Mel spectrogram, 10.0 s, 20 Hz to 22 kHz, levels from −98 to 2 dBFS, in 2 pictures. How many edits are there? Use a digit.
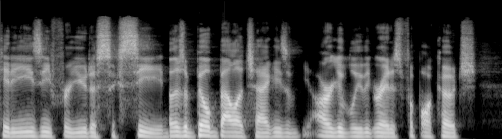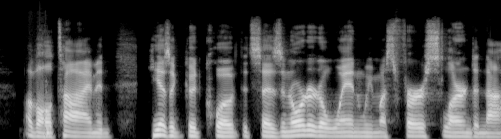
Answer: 1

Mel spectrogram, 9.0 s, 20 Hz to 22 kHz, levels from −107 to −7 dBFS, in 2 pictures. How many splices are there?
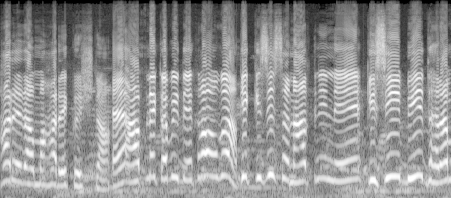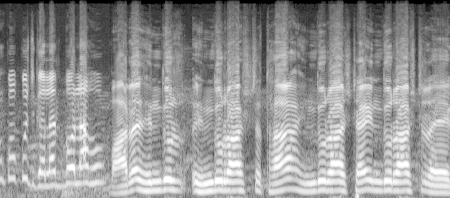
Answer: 4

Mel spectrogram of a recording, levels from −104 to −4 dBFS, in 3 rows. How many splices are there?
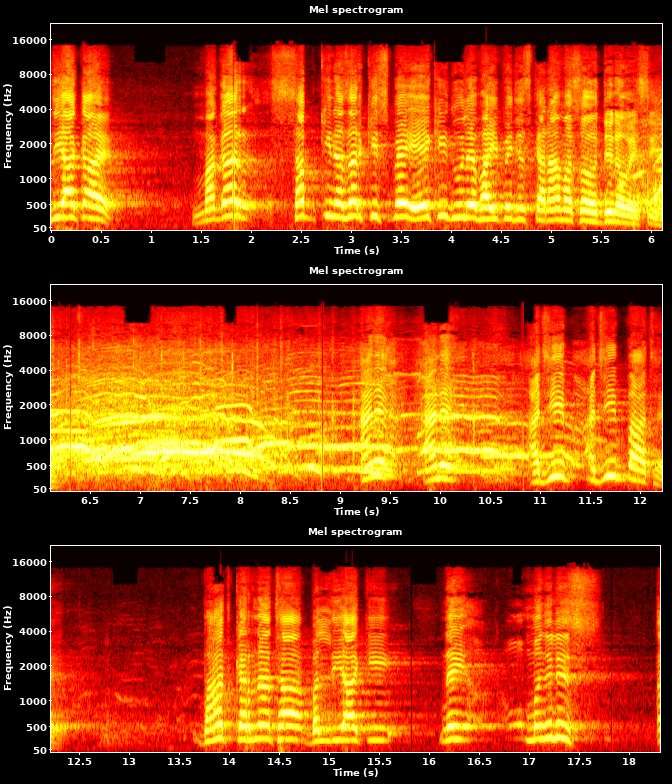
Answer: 0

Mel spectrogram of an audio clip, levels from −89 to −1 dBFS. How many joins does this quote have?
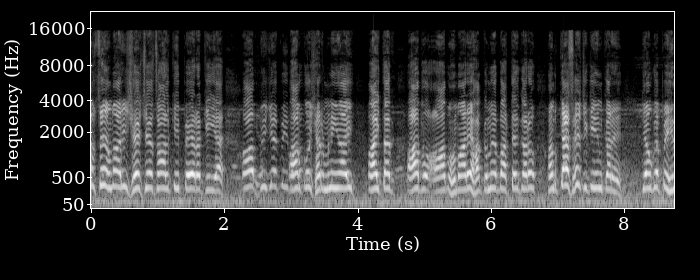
1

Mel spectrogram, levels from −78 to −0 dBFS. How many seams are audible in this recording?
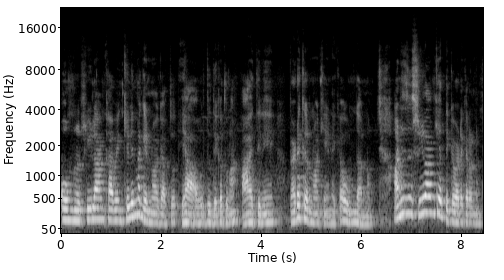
2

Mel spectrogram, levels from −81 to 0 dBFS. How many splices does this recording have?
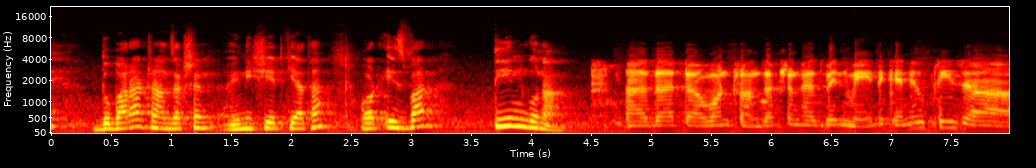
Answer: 1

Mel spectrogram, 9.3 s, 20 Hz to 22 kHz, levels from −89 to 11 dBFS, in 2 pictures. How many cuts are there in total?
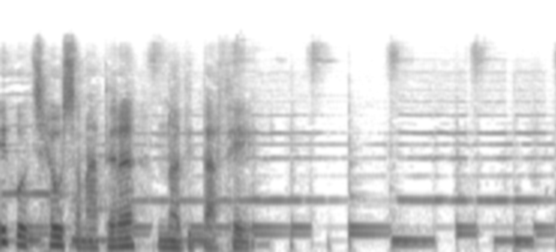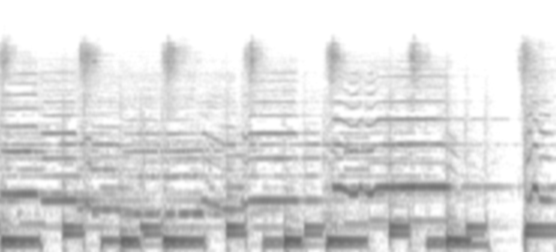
0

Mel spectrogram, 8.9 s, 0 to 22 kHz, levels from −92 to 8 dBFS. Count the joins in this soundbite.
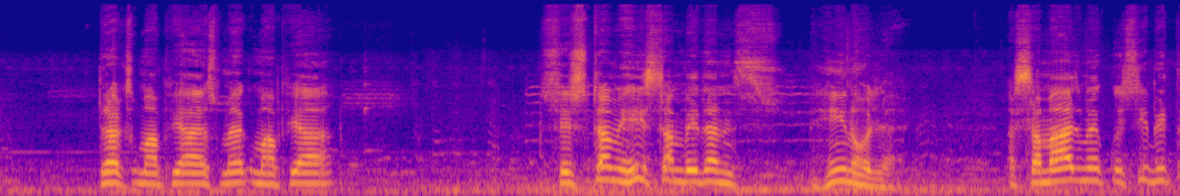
1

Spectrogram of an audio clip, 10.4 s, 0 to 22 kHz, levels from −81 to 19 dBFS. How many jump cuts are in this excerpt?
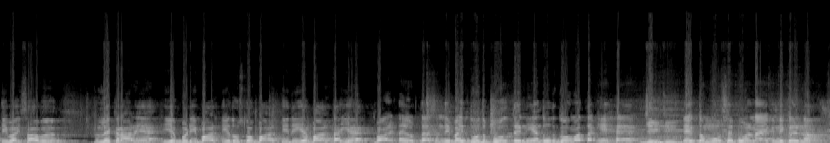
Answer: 0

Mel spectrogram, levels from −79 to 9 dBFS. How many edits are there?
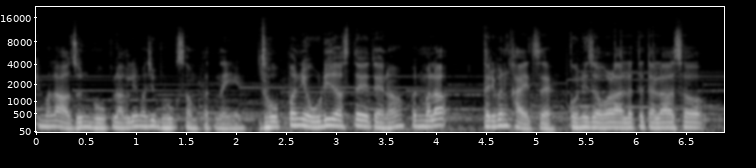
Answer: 2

